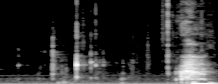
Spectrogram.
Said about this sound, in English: I'm going to take a sip of this.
